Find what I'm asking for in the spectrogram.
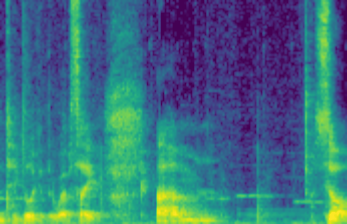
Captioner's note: sniff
